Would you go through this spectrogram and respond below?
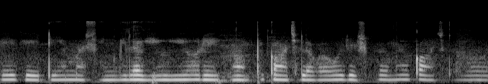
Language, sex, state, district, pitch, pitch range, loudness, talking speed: Hindi, female, Uttar Pradesh, Varanasi, 210 Hz, 205-215 Hz, -20 LUFS, 245 wpm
